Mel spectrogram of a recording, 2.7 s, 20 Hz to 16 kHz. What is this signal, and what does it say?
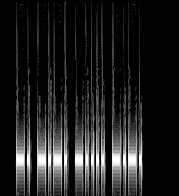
Morse code, heard as a keyed tone, about 30 wpm, 700 Hz. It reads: NC6C
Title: USA Call Signs - 4 Characters - 4x Character Spacing - 30wpm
